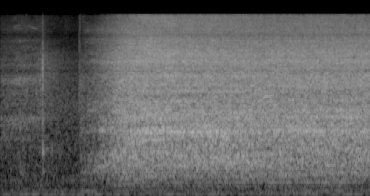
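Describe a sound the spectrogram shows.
A hair dryer blows loudly close by.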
